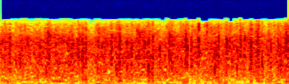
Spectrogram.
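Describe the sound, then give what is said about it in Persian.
An audience applauds a music group after its performance, steady and dense clapping of many hands at an even level, with a slightly dull, muffled tone throughout. “تشکر از اجرای خوب گروه مینوا، گروهک مینوا. خواهش میکنم که تشویقشون بفرمایید.”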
